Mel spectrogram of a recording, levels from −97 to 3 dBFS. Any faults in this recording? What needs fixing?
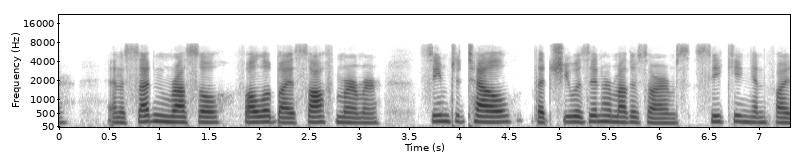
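No faults; nothing needs fixing.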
